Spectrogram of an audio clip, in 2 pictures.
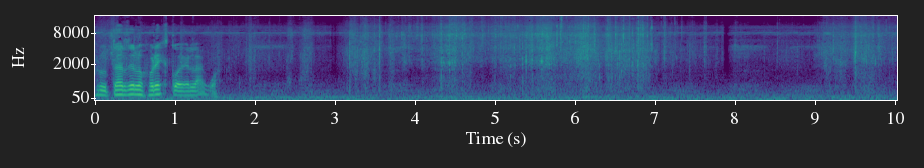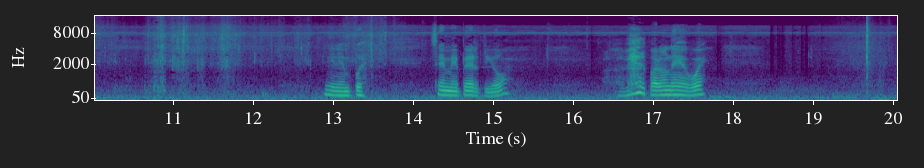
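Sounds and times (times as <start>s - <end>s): rustling of wet leaves: 0.0s - 14.1s, 19.1s - 20.0s
steady outdoor hiss: 0.0s - 20.0s
footsteps on leaf litter: 1.7s - 7.7s, 9.0s - 13.8s.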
